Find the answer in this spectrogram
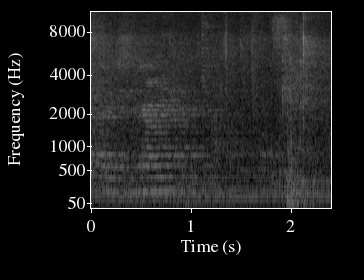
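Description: An indistinct voice, with one drawn-out vocal sound about half a second in, and a short knock near the end.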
